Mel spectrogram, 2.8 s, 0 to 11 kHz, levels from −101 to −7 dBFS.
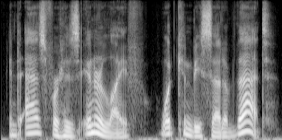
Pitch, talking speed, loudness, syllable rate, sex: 125 Hz, 255 wpm, -17 LUFS, 5.2 syllables/s, male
